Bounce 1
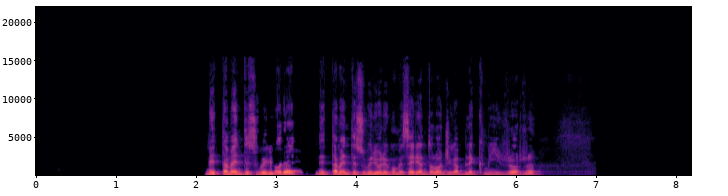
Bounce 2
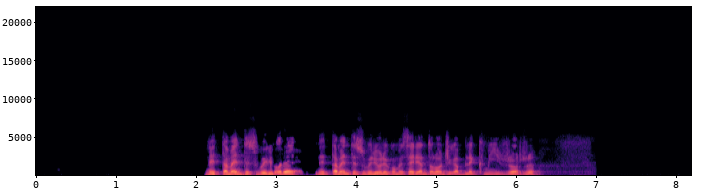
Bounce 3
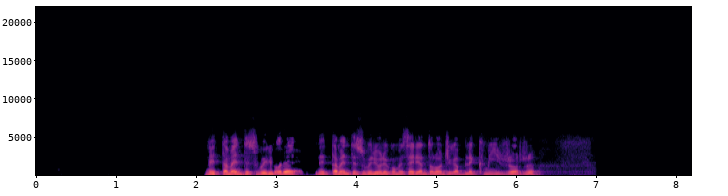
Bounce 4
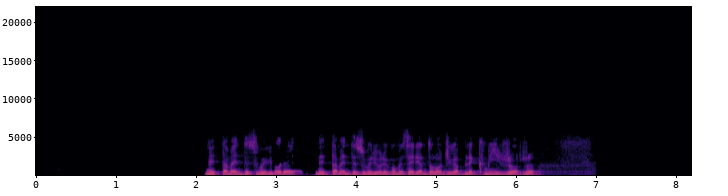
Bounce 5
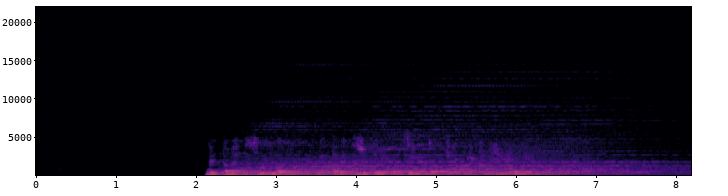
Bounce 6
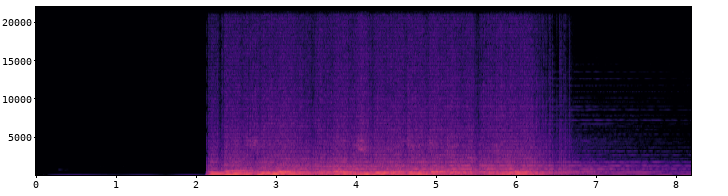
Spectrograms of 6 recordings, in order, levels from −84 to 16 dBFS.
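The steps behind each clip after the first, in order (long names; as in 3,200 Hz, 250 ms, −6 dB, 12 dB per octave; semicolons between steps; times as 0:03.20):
elliptic low-pass filter 4,400 Hz, stop band 40 dB; level +4.5 dB
dynamic equaliser 1,500 Hz, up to −7 dB, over −33 dBFS, Q 0.74; level −4 dB
downward compressor 12 to 1, threshold −29 dBFS, peak gain reduction 16 dB; level −2 dB
stiff-string resonator 130 Hz, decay 0.36 s, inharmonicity 0.002; reverb with rising layers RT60 4 s, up +7 semitones, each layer −2 dB, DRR 5 dB; level +6.5 dB
in parallel at −9 dB: log-companded quantiser 2 bits; on the sum: convolution reverb RT60 0.50 s, pre-delay 9 ms, DRR 3 dB; level +3 dB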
